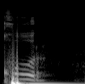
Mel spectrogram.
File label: "qur", Archi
